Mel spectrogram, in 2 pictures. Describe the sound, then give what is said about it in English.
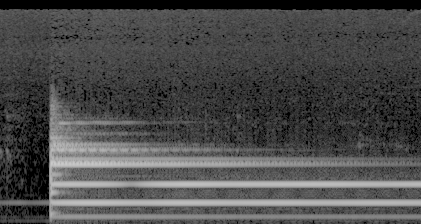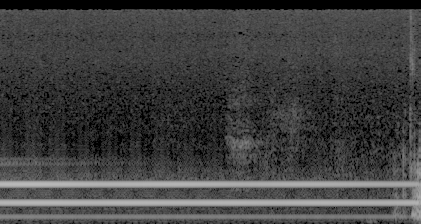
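A single meditation bell is struck once and rings out alone, its bright overtones dying off first while a steady, mellow hum lingers and slowly fades for several seconds. “Allowing the words to fade away as the sound of the bell fades away.”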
